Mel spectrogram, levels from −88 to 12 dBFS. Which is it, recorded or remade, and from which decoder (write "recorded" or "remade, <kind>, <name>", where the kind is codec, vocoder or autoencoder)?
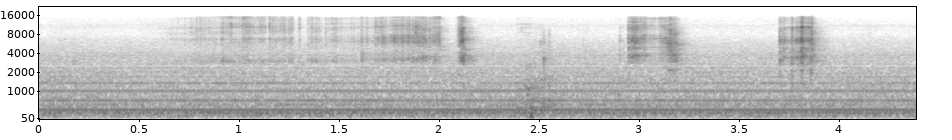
recorded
